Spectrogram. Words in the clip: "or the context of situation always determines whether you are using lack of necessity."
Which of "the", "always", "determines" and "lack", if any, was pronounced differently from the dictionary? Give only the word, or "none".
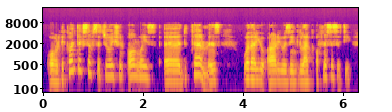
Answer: none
